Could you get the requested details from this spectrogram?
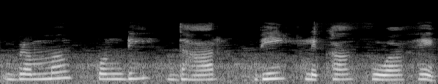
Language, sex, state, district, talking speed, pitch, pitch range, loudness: Hindi, female, Madhya Pradesh, Dhar, 95 wpm, 235 Hz, 225-250 Hz, -14 LUFS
